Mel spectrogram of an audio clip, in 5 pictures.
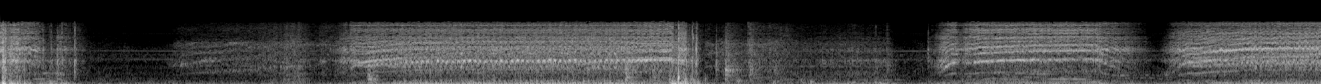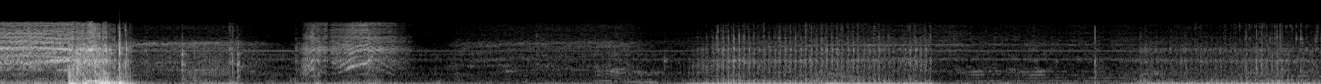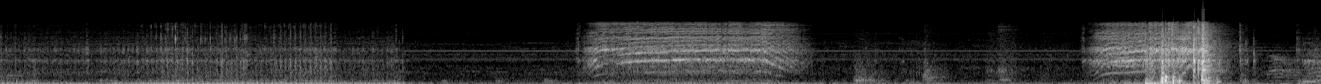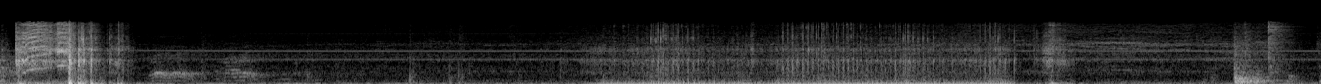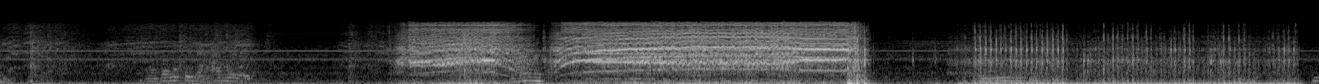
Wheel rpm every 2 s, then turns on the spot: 60, 20, 150, 100, 50, 110, 140, 40, 20, 10, 20, 10, 20, 30, 20, 30, 100, 0, 70, 70, 20, 0, 10, 20, 20, 0, 0, 0, 80, 140, 90, 10, 20.
6-8 14-16 20-22 24-30 44-48 60-64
